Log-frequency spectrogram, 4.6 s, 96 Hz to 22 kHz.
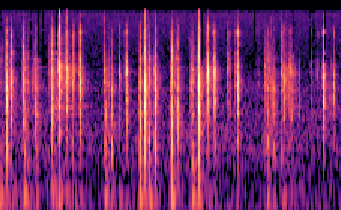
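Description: Rapid typing on a small 60% mechanical keyboard with an aluminum case, brass plate and plastic keycaps, struck with the fingertips of both hands. Quick bursts of sharp, bright key taps with crisp clacks come in clusters separated by short pauses. Each tap dies away almost instantly and carries little low end.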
